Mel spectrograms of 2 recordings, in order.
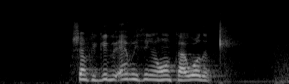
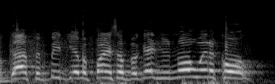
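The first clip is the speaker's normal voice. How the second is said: preaching at full force; 9 semitones higher, 6 dB louder than usual. Acted. Rabbi urging the crowd to call on God, loud. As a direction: drive the point home from the pulpit.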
